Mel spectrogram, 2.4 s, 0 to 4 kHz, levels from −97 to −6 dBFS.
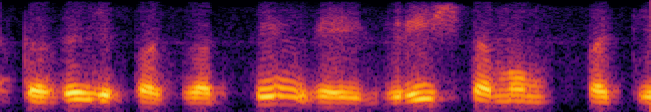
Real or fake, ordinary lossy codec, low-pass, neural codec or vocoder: fake; Opus, 16 kbps; 3.6 kHz; codec, 16 kHz, 0.9 kbps, LongCat-Audio-Codec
